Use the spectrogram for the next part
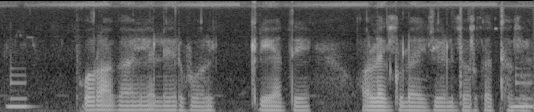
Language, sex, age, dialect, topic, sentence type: Bengali, male, 18-24, Jharkhandi, agriculture, statement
